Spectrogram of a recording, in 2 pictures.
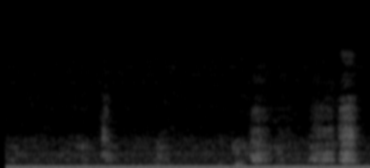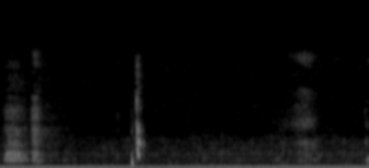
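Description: Quiet, held-back sneezes over a steady low hum, with a brief sharp burst near the end.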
